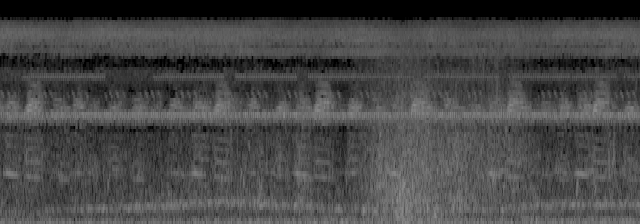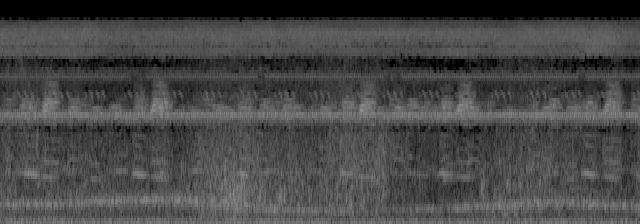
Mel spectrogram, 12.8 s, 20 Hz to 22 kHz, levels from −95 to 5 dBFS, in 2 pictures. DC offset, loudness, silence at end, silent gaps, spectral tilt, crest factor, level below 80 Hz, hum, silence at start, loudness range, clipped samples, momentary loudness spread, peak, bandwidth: 0.2%; -37 LUFS; 0 s; none; -1 dB/octave; 14 dB; -54 dBFS; none; 0 s; 0 LU; under 0.1%; 2 LU; -24 dBFS; 15.5 kHz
